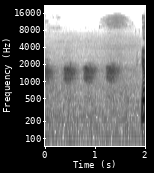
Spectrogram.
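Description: A bird calling four times in the background: short calls about half a second apart, faint against the room.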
